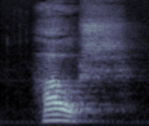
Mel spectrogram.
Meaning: house music, house (a genre of music)
- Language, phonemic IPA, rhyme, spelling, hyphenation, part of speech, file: Dutch, /ɦɑu̯s/, -ɑu̯s, house, house, noun, Nl-house.ogg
